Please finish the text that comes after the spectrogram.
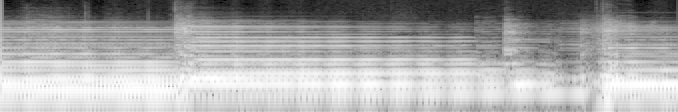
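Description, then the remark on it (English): A Stratocaster electric guitar plays three sustained, shimmering chords with built-in vibrato and reverb, strummed fairly loud, each chord ringing out before the next, with no voices. “It's just built-in vibrato and the some reverb, Stratocaster, three chords.”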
